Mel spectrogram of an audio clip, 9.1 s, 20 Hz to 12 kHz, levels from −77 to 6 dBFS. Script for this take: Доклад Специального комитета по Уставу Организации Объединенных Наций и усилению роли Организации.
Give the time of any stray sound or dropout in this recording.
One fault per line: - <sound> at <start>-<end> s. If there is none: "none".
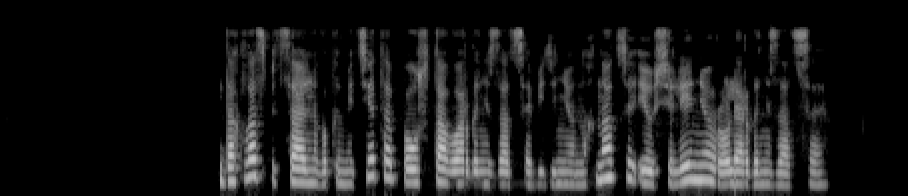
none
